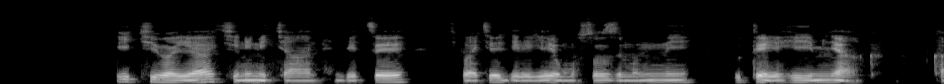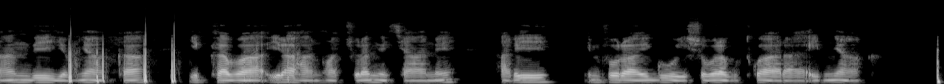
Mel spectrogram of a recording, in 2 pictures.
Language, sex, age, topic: Kinyarwanda, male, 18-24, agriculture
